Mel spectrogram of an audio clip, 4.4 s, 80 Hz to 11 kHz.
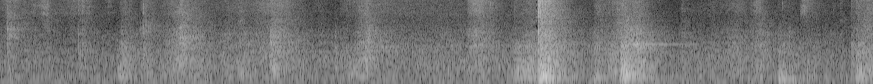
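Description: Rubbing and scraping as a 1/12-scale HG P-802 8x8 RC truck is pulled up by straps out of a tight-fitting foam carry case, with two louder knocks near three seconds in.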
